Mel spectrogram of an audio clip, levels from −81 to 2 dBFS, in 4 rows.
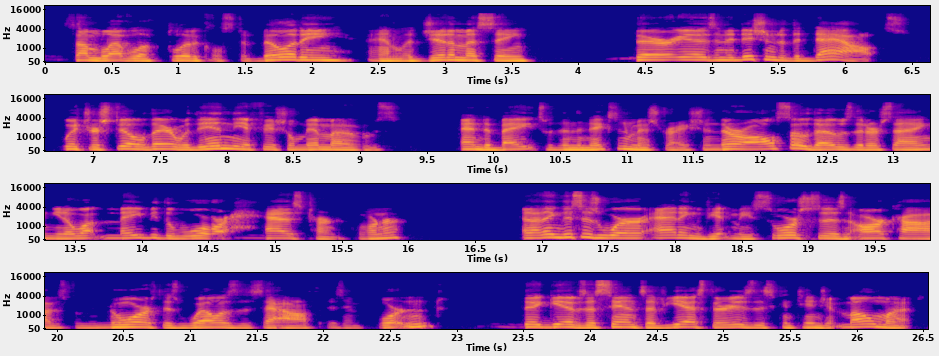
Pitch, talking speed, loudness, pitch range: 155 Hz, 175 wpm, -18 LUFS, 140-175 Hz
